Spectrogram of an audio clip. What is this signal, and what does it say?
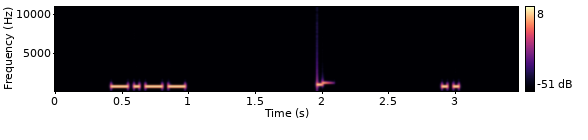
Morse code, heard as a keyed tone, about 27 wpm, 700 Hz. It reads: Y I
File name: Single-Letter-Number-28wpm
